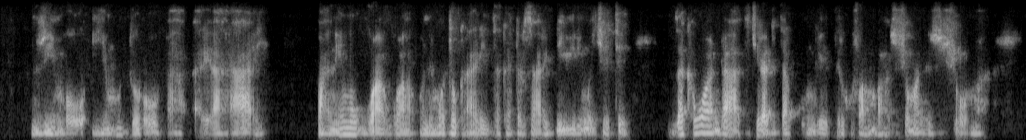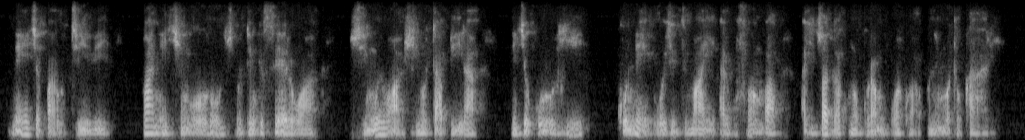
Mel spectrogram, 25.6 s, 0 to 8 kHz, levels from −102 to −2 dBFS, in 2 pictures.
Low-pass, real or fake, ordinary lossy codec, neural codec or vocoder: 7.2 kHz; fake; Opus, 16 kbps; vocoder, 22.05 kHz, 80 mel bands, HiFi-GAN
